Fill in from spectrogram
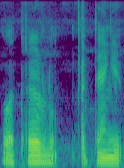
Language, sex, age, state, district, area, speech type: Malayalam, male, 18-30, Kerala, Wayanad, rural, spontaneous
